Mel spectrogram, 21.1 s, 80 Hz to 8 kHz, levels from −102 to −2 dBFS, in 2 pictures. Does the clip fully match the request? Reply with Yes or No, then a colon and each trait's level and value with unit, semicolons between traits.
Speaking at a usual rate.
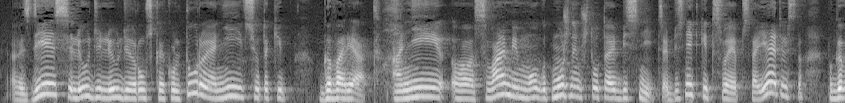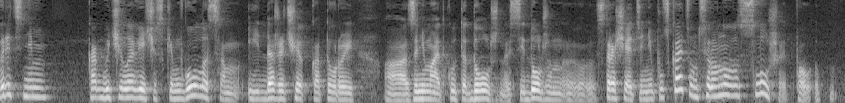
Yes: average, 140 wpm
